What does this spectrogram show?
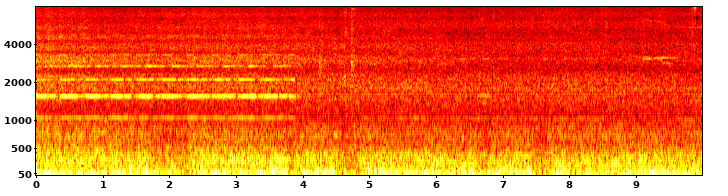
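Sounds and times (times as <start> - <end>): freight train rumble: 0.0 - 10.0
wind buffeting microphone: 0.0 - 10.0.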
